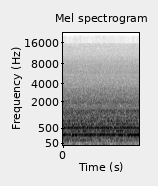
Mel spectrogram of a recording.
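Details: Inexpensive, slightly humming duct fan on a homemade test stand, before grille fitted: steady rush of air swirling through the duct plus low even motor hum, no whistle or flutter; normal airflow.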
